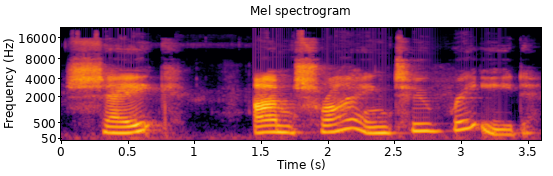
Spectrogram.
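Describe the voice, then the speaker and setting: Lady voicing fussy young boy in a kids story, grumbly, slow pointed words, kinda fed up. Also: mid-range voice, lively intonation, a bit bright, heavily acted. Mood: irritated. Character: bookish, particular, put-upon, grumpy young boy. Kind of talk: children's storybook read-aloud.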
